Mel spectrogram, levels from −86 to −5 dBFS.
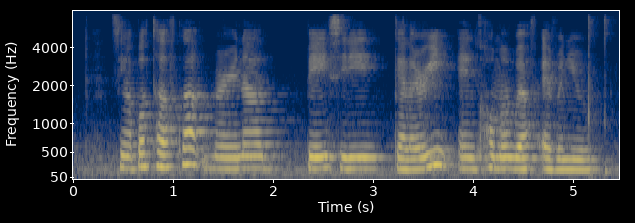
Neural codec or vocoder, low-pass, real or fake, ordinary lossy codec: none; 7.2 kHz; real; none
